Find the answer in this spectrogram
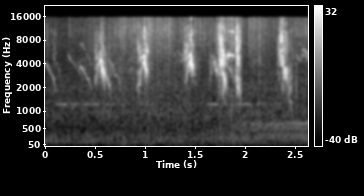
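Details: Several sparrows, one of them yellow-beaked, recorded on 5 February 2018, giving short bright chirps, about six sharp notes spaced roughly half a second apart, some doubled, over a low steady background hum.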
